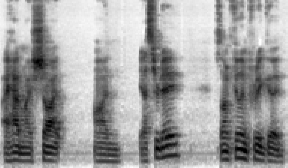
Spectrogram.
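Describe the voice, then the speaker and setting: A man's voice: lowish voice, lively intonation, normal speed, sharp tone. A young man from Canada chatting casually and jokingly on a webcam in a small bedroom, laid-back and mumbling at times. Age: young adult. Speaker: vlogger. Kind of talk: casual chat.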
